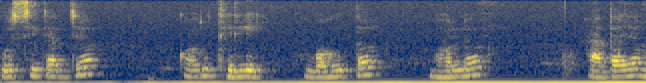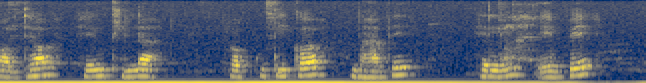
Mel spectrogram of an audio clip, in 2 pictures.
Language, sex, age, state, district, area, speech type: Odia, female, 60+, Odisha, Ganjam, urban, spontaneous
